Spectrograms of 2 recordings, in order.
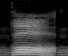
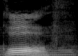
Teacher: it comes from the back of the mouth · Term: heavy letter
